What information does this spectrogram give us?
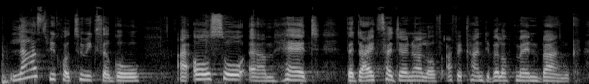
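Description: A middle-aged woman with a slightly husky voice, giving an emphatic, explanatory business presentation as a panel speaker, often saying "you know". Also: on the low side, a little fast, a little mellow. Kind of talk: business presentation at a televised roundtable. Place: television studio, seated at a desk.

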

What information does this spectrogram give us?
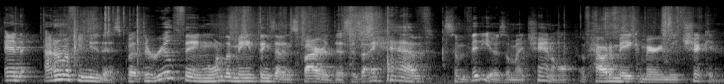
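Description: A man's voice: fairly high pitch, big pitch swings, brisk, few pauses. A man in his thirties hosting a casual home cooking vlog, chatty and self-deprecating, with his voice a bit worn from losing it. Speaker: cooking channel host. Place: home kitchen, indoors. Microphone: backup camera mic at a distance. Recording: echoey kitchen, noisy backup mic.

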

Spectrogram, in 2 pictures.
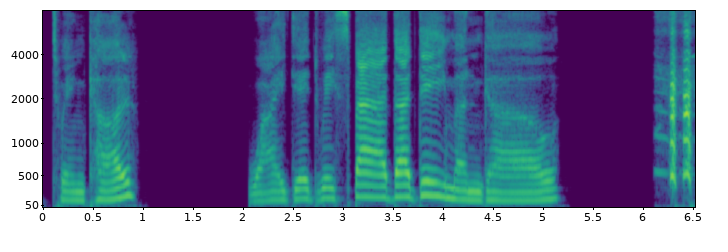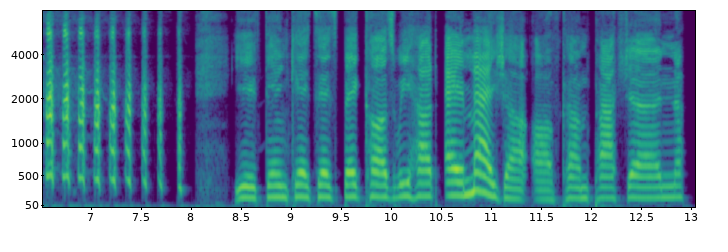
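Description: A woman's voice: low voice, smooth, no echo, clean studio sound. A woman playing a gleeful, sinister demonic entity in a horror audio roleplay, taunting in a singsong, menacing way.

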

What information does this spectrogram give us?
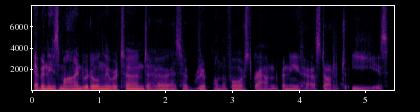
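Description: A man's voice: low voice, moderate pace, creaky, darkish tone, no echo. A man reading fan fiction dramatically as a podcast host, in a theatrical manner, close to the microphone at home. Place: home room, on a video call.

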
